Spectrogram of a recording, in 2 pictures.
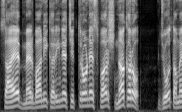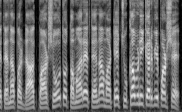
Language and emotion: Gujarati, angry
